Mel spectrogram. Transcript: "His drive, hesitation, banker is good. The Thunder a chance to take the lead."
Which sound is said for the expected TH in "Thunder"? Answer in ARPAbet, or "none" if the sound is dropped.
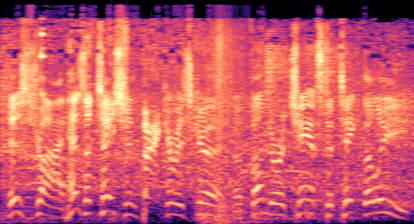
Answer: TH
